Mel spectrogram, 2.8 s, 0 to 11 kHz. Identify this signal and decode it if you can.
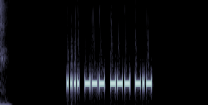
Morse code, heard as a keyed tone, about 52 wpm, 700 Hz. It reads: HOOK
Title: Sentences from Top 1600 Words - New Word Drill - 50wpm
